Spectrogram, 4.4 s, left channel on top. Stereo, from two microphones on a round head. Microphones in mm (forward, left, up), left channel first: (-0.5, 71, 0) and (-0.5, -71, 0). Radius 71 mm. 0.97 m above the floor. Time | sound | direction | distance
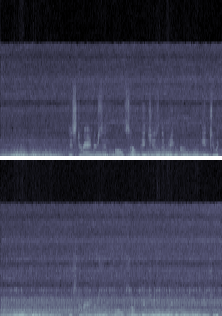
1.4 | a man speaking | 80° left | ?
